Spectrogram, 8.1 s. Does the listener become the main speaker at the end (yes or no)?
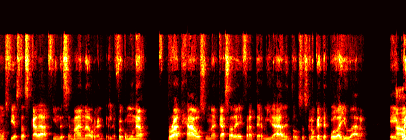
no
